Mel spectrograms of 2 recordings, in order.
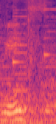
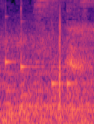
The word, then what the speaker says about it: vase: Ang flower vase. Tapos ito, may donut ang tuktok. Ayan. Dito naman kami sa art gallery. Yan, nagre-register siya. Tito, vas, hindi vase.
